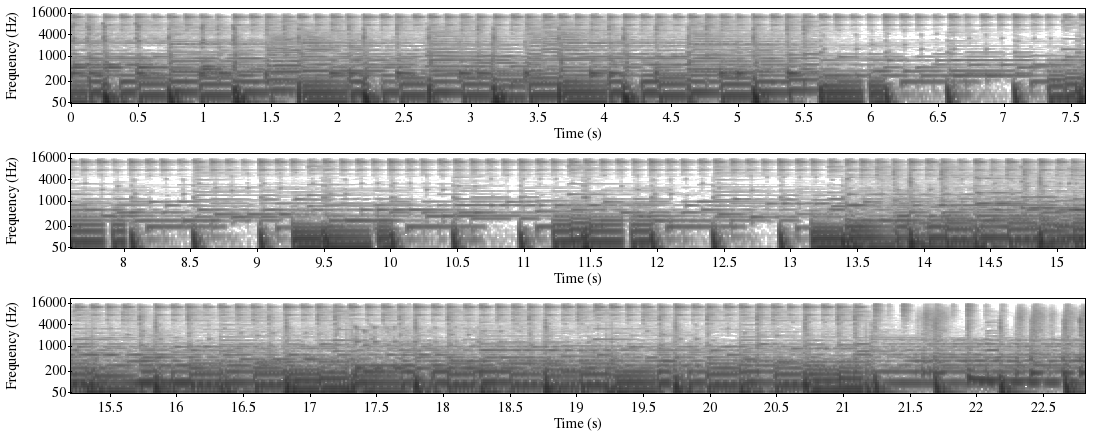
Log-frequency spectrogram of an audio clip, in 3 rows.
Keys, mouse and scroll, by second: 0.1-1.1 drag, 1.4-2.0 scroll down 1, 2.0 ctrl+s, 2.3-4.6 shift+middle drag, 4.6-5.6 scroll up 2, 6.1-8.3 drag, 11.9-13.1 drag, 15.3-15.9 scroll down 1, 15.9 scroll up 1, 16.1-16.4 scroll down 3, 16.4 click, 17.1 click, 17.4 KP_0, 17.9 scroll up 1, 18.4 ctrl+s, 18.5 scroll up 3, 18.8 scroll down 2, 19.0 shift+middle click, 19.6 shift+click, 20.6 click, 22.3-22.8 scroll up 7.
